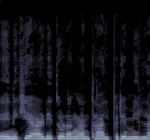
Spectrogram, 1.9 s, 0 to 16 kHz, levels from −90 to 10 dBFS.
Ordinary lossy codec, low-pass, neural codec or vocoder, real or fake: MP3, 64 kbps; 14.4 kHz; none; real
